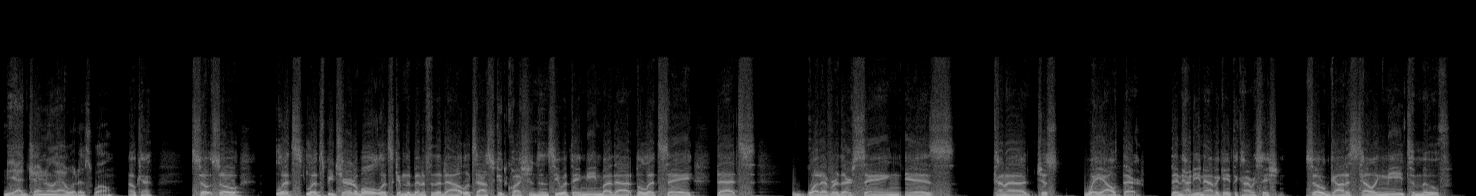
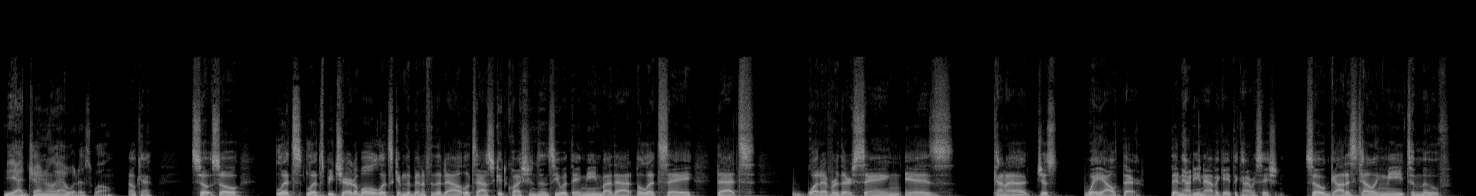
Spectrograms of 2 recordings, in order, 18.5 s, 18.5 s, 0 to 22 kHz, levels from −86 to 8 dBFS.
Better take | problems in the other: second | distortion; heavy; 5 dB below the speech

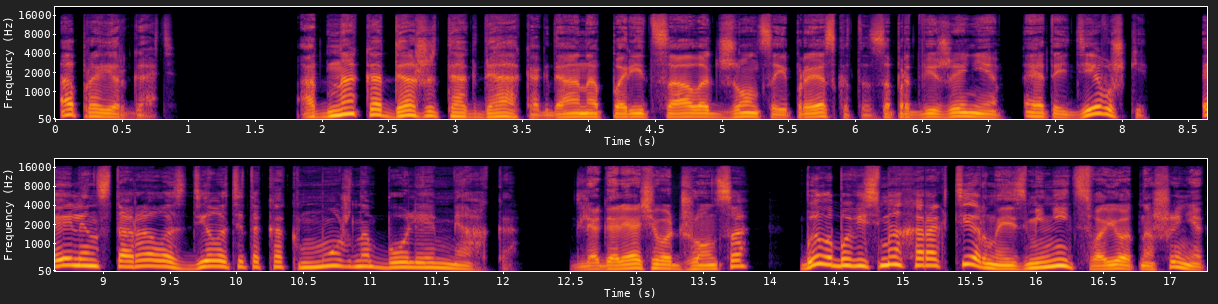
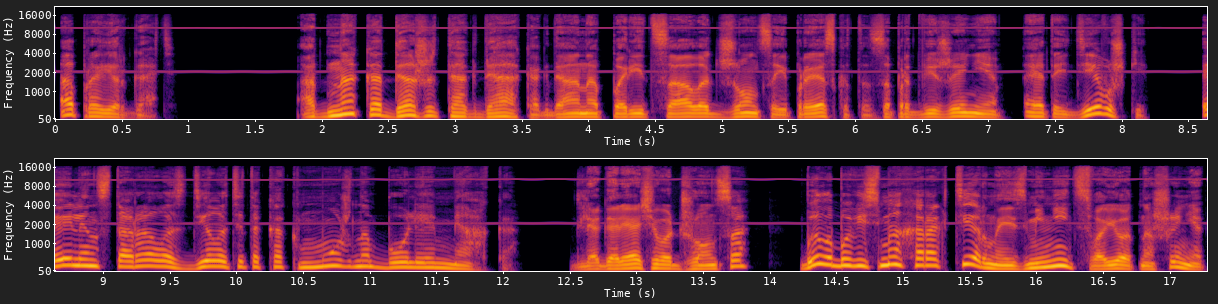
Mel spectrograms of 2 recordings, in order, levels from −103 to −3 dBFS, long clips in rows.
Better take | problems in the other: first | high-pitched whine; faint; throughout; 10 kHz, 25 dB below the speech

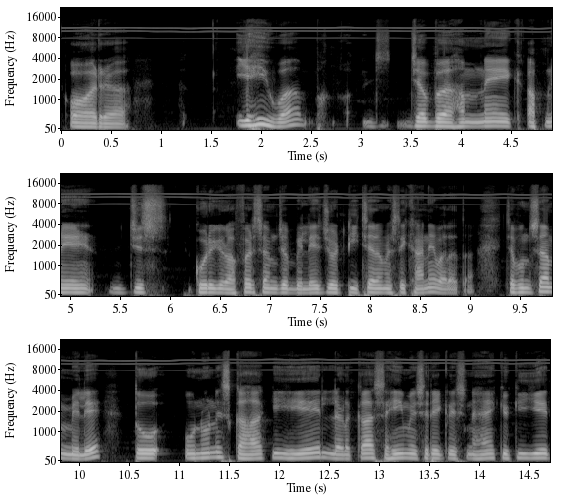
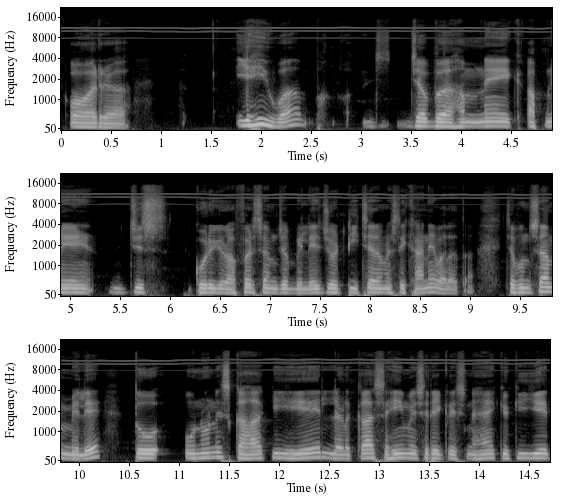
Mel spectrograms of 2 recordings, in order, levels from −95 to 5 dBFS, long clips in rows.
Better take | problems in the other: neither | high-pitched whine; faint; throughout; 11 kHz, 20 dB below the speech; the same in both

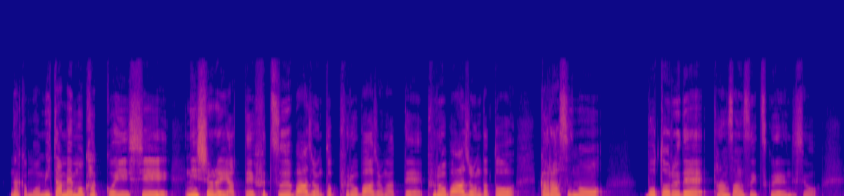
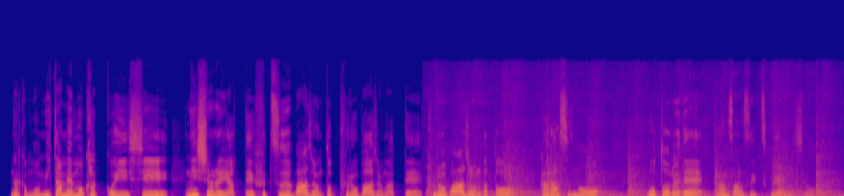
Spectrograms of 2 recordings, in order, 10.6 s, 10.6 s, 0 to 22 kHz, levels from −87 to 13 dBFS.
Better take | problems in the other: first | footsteps; noticeable; from 5.5 s on; peak 8 dB below the speech

